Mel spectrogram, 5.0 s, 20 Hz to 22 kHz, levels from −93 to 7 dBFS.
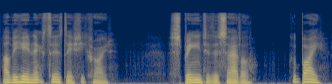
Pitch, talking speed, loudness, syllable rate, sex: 110 Hz, 155 wpm, -19 LUFS, 4.7 syllables/s, male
